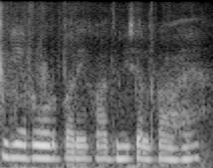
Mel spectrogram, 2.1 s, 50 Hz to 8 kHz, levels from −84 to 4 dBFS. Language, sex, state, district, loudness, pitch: Hindi, female, Uttar Pradesh, Shamli, -17 LUFS, 205 Hz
